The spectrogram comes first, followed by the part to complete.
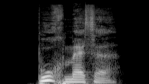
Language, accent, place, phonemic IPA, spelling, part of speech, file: German, Germany, Berlin, /ˈbuːχˌmɛsə/, Buchmesse, noun, De-Buchmesse.ogg
- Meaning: book fair, the most famous one in the world being the annual, international Frankfurter Buchmesse at Frankfurt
